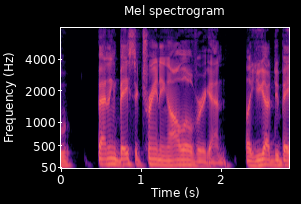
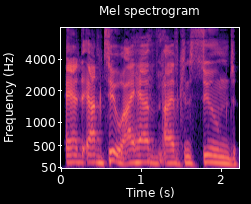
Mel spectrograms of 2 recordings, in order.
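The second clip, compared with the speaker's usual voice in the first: mock pride; 5 semitones higher than usual. Jokingly mock proud.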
